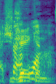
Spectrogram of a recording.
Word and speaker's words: Chargois: Is that really what it is? – No, but it's Chargois. Chargois? – Is it ever like Gua? That would be amazing. – Yeah, Chargois. – Definitely know how to pronounce this guy's name. – I think. How do you pronounce this guy's name, this reliever for the Marlins right now? – It is Chargois.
